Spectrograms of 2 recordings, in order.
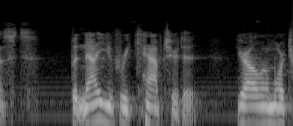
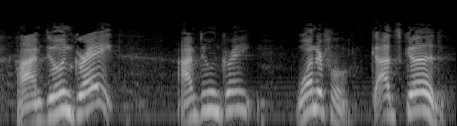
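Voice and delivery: high, forced, falsely cheerful voice; 7 semitones higher than usual. Imitating someone greeted at church who hides fear: imitating a falsely cheerful reply. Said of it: "which in essence is lying".

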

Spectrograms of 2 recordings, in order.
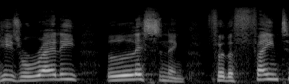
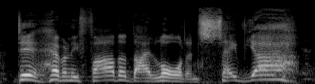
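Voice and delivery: put-on low, solemn, holy-sounding prayer voice; 4 semitones lower, 3 dB louder than usual. Showing how people sound when they shift into praying, holy prayer voice. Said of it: "shift into their prayer voice".

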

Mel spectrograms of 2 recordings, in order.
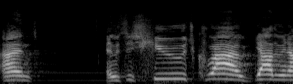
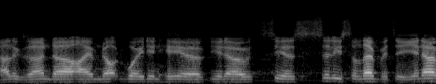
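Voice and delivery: very low, very English put-on accent; 9 semitones lower, 6 dB quieter than usual. Quoting the speaker's very English dad while they wait, imitating dad's English accent. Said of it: "he's just like very English".

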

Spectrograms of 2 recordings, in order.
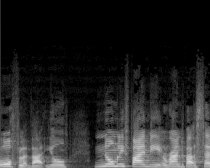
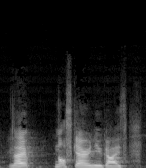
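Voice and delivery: plain

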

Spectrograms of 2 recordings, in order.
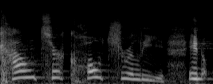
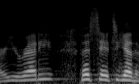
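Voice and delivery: ordinary talk, nothing marked

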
